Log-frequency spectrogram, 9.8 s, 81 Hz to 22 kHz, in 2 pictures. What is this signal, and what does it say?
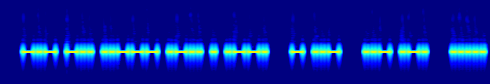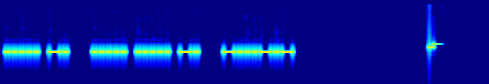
Morse code, heard as a keyed tone, about 33 wpm, 700 Hz. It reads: KD2LEP TU UR 55N 55N <BK>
